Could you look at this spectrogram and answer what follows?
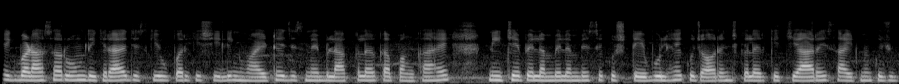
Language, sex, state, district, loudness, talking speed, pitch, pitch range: Kumaoni, female, Uttarakhand, Uttarkashi, -21 LUFS, 245 wpm, 190 Hz, 185-195 Hz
